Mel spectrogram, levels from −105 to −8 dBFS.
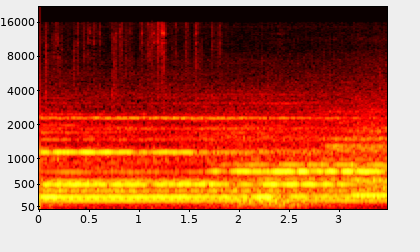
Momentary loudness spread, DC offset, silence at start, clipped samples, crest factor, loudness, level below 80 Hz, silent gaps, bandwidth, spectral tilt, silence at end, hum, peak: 3 LU; under 0.1%; 0 s; under 0.1%; 12 dB; -31 LUFS; -66 dBFS; none; 14 kHz; -9 dB/octave; 0 s; none; -18 dBFS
